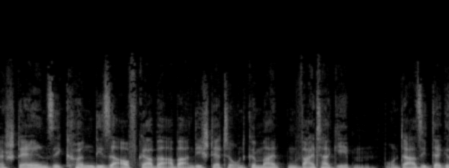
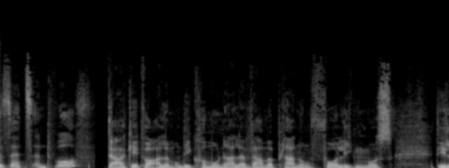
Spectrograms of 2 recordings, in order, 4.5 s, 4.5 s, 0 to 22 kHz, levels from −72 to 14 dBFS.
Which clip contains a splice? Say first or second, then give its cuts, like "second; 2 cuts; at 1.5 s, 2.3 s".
second; 2 cuts; at 1.4 s, 1.8 s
